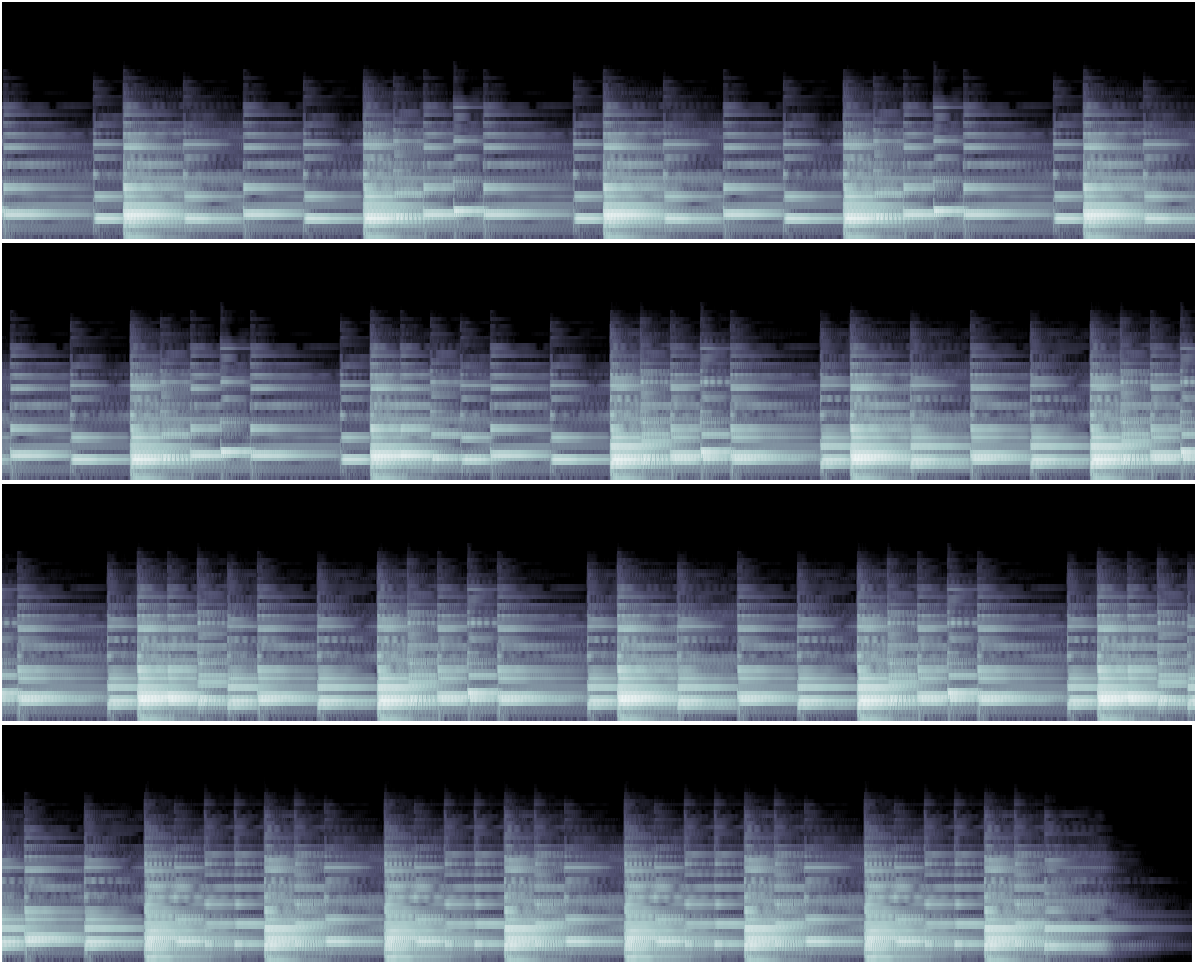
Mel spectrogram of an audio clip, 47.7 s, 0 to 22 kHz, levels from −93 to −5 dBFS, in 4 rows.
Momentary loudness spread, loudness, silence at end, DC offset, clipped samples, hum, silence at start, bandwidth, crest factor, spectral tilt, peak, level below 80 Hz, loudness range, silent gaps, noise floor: 12 LU; -20 LUFS; 0.65 s; under 0.1%; under 0.1%; none; 0 s; 5 kHz; 16 dB; -9.5 dB/octave; -4 dBFS; -42 dBFS; 3 LU; none; -57 dBFS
